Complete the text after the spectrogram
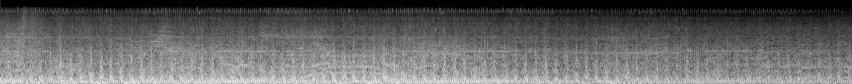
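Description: A helicopter's rotor thumps loudly overhead and slowly moves away.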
